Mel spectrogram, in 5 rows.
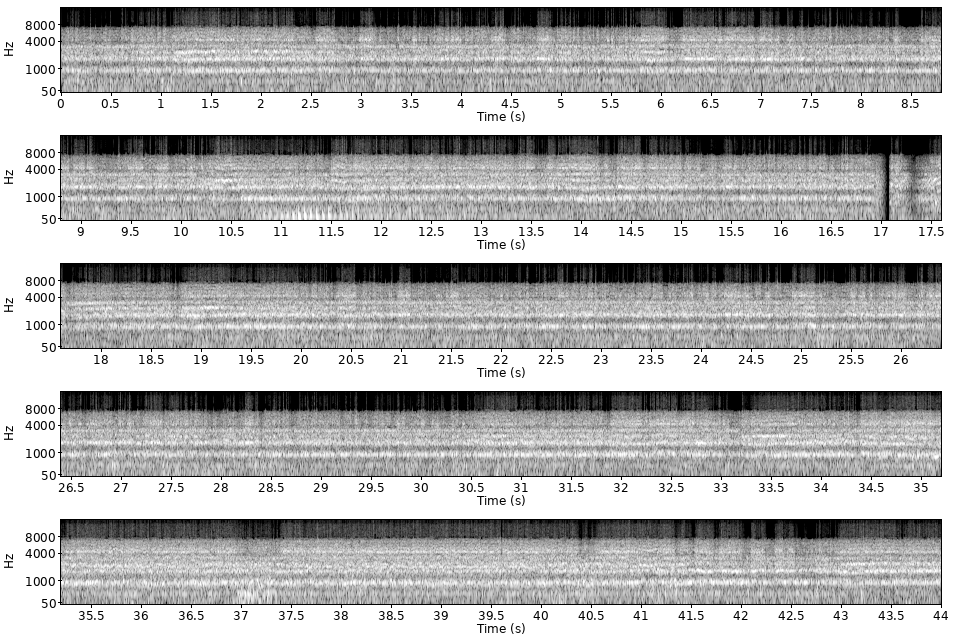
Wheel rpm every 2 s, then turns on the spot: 230, 230, 230, 230, 240, 230, 230, 230, 140, 220, 230, 230, 230, 240, 230, 230, 220, 210, 210, 210, 220, 230.
none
